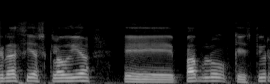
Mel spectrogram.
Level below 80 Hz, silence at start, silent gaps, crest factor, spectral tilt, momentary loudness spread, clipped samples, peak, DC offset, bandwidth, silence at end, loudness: -54 dBFS; 0 s; none; 18 dB; -7.5 dB/octave; 7 LU; under 0.1%; -10 dBFS; under 0.1%; 7.8 kHz; 0 s; -28 LUFS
